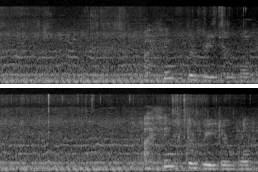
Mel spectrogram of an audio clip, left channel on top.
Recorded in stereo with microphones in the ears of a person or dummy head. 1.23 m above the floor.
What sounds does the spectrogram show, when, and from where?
1.4 s a woman speaking: 75° right (ahead or behind), 0.6 m; by 2.5 s 85° right, 1.9 m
